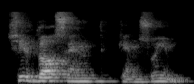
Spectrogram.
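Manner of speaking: drawn-out mistake; slow wrong example. Shown as a demonstration. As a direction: stretch out the error. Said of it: "no decimos".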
